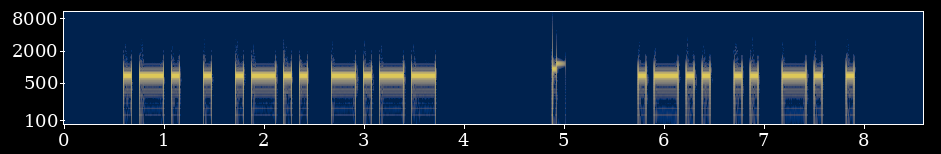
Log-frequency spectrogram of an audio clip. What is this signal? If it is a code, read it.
Morse code, heard as a keyed tone, about 15 wpm, 700 Hz. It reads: RELY LINE
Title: Sentences from Top 1200 Words - New Word Drill Alt - 15wpm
